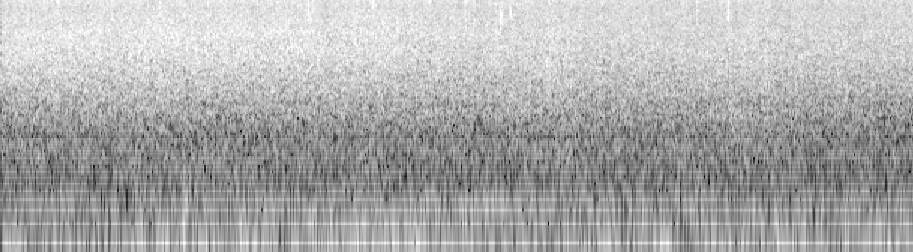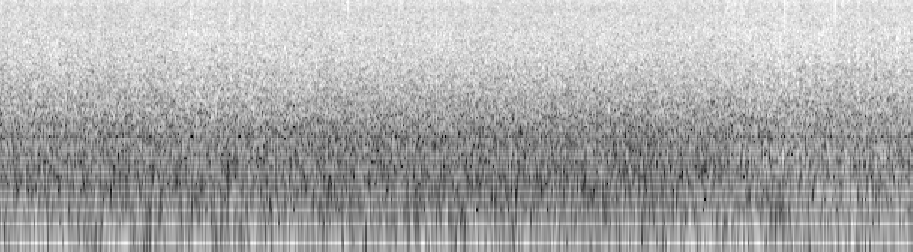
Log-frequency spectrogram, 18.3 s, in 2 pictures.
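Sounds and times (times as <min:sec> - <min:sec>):
relaxing rain: 0:00.0 - 0:18.2.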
